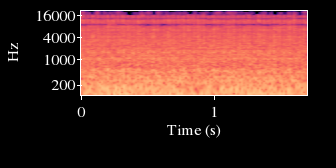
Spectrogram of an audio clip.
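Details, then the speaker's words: Suzuki Celerio engine after removal, oil sludge cleaning and reinstall; idle after restart. Steady even idle, soft low hum, very quiet underneath, no knocking or ticking; oil splash strong, engine healthy. "Tahimik na tahimik ang under niya."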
